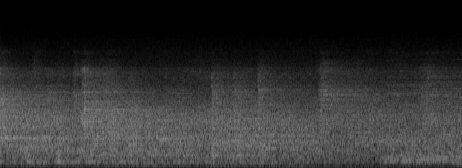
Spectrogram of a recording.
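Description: Steady ice-rink arena ambience: an even rumbling hum with a few faint knocks.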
